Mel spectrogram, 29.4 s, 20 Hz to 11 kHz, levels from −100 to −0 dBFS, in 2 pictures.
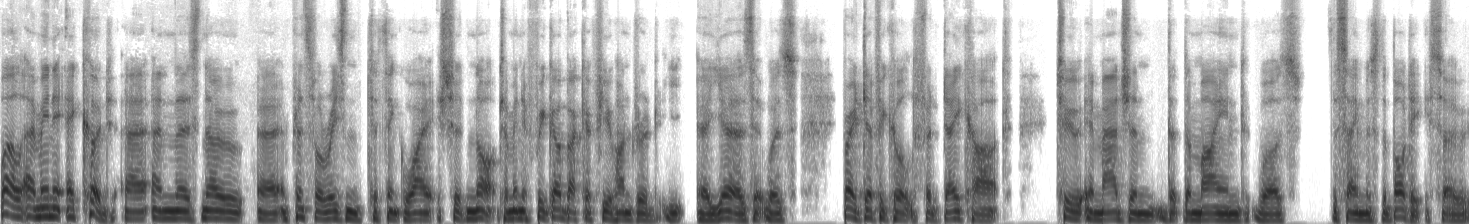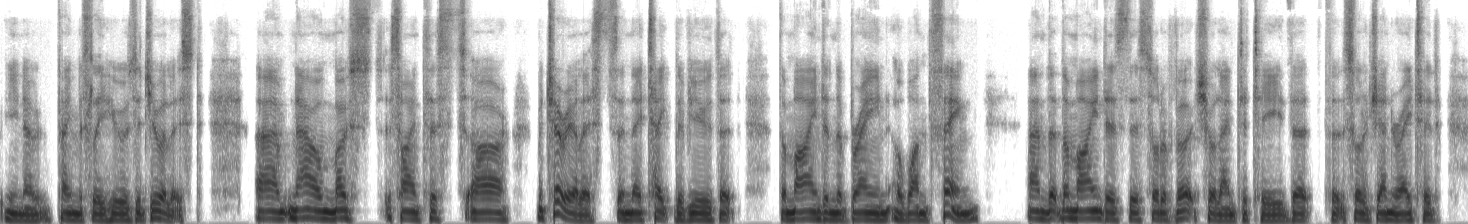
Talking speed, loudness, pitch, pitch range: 190 wpm, -22 LUFS, 95 Hz, 90-105 Hz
